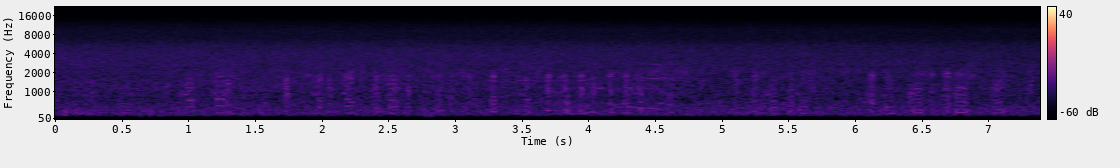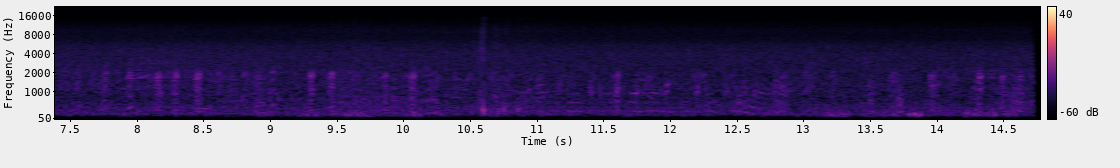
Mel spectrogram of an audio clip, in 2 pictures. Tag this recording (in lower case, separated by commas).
fowl, livestock, animal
